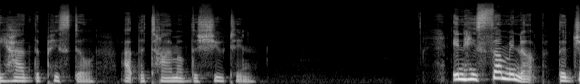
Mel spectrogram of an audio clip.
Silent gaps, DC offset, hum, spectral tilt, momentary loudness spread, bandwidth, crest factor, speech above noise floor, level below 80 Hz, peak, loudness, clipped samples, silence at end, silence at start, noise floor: none; under 0.1%; none; -5 dB/octave; 15 LU; 18 kHz; 16 dB; 49 dB; -56 dBFS; -2 dBFS; -17 LUFS; under 0.1%; 0 s; 0 s; -66 dBFS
